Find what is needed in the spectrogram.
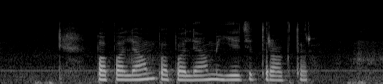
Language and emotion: Russian, neutral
